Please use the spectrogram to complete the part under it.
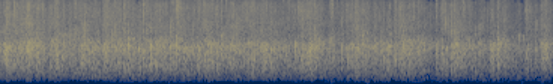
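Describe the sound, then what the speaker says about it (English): Steady audience applause rises at a college convocation for participants, a dense, even wash of many hands clapping at once that holds at a constant level from start to finish. "let's give them a round of applause"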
